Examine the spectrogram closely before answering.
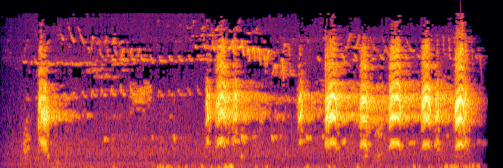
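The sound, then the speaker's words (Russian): A common raven calls in a forest: a harsh, hoarse croak, then a longer rasping call, followed by a run of short, loud, evenly spaced croaks. “Ворон.”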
